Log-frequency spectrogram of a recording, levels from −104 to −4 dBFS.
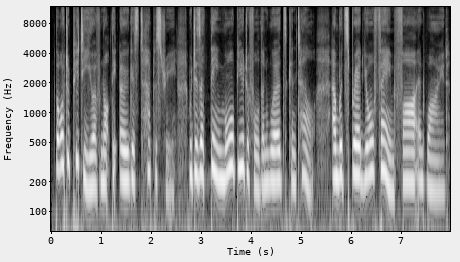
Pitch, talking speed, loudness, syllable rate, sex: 210 Hz, 210 wpm, -17 LUFS, 4.7 syllables/s, female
